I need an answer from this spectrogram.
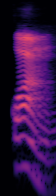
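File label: "kuang", Malay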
